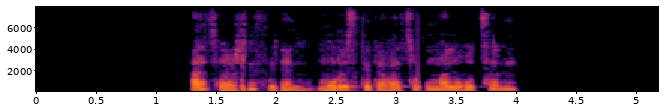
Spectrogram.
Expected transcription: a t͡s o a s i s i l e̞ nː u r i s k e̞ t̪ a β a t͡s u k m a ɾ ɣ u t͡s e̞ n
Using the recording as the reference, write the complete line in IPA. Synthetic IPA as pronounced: a t͡s o a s i s i ɾ e̞ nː u r i s k e̞ t̪ a β a t͡s u k m a l ɣ u t͡s e̞ n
